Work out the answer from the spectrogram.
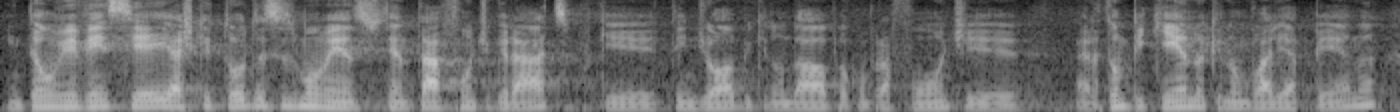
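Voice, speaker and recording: A man's voice: medium pitch, fairly even intonation, fast, pushed and bright. A man with a Brazilian accent talking informally as a panelist in a discussion. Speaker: panelist, type consultant. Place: round table in a reverberant hall. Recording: echoey hall, faint ambient noise.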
